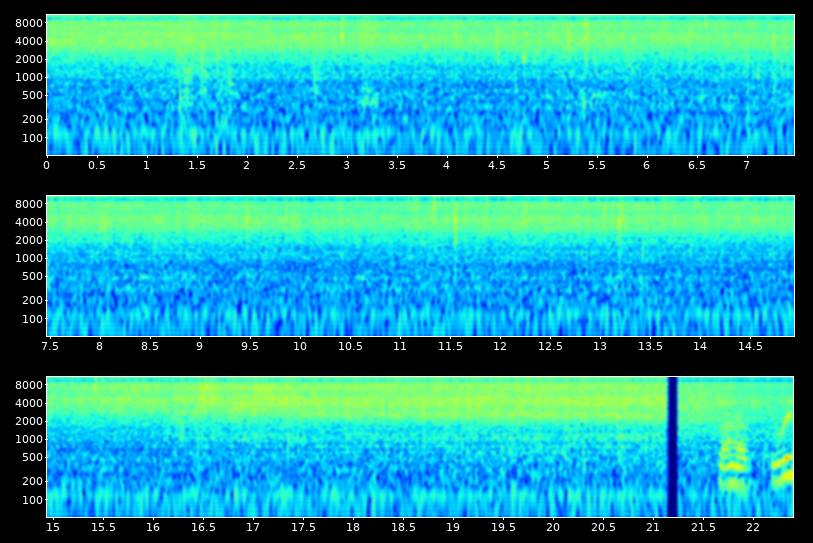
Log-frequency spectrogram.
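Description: Bacon and sausage fry in a pan, giving a constant close hiss of sizzling fat with small pops and a few utensil clicks, steady throughout until a brief break near the end.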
